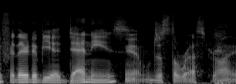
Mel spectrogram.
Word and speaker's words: Denny: pronouncing it weird but his name is actually Denny like Denny's I thought it was his name was Danny but someone had to have been named Denny for there to be a Denny's you know just the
